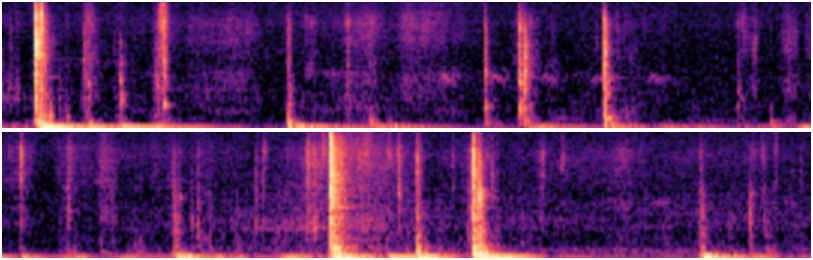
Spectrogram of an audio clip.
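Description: Plastic twist-lock push clips being pressed and turned into the plastic lower bumper cover and fender liner: a series of irregular sharp clicks and knocks. The two loudest come about a second apart, roughly three quarters of the way through.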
